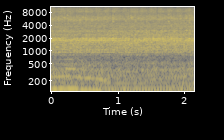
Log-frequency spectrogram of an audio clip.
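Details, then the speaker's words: 1991 Mitsubishi 3000GT VR4, 77k miles, cold start in rain, idling: thin high chirp repeating over engine hum, owner says obviously a worn belt needing replacement; possibly pulley. "you'll hear that chirp chirp chirp I'm talking about it's definitely over here for the ball car that's an obvious polio belt it needs to get"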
